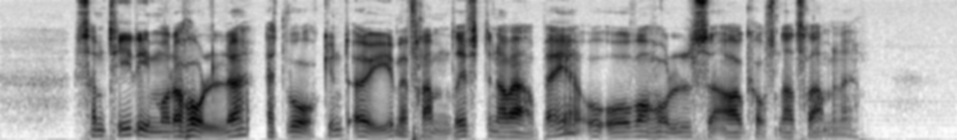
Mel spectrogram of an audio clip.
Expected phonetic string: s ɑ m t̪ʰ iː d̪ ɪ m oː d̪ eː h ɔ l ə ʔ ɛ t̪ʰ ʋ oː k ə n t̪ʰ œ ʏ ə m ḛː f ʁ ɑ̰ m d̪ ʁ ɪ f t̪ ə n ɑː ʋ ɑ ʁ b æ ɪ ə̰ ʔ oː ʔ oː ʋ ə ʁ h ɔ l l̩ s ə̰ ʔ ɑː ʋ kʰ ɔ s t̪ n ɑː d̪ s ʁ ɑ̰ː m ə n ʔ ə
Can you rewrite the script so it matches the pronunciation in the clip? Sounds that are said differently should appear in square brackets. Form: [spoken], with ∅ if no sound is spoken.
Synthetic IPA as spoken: s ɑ m t̪ʰ iː d̪ ɪ m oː d̪ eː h ɔ l ə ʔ ɛ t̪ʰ ʋ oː k ə n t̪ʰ œ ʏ ə m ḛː f ʁ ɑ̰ m d̪ ʁ ɪ f t̪ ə n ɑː ʋ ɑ ʁ b æ ɪ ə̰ ʔ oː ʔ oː ʋ ə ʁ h ɔ l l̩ s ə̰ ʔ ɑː ʋ kʰ ɔ s t̪ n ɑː d̪ s ʁ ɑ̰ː m ə n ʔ ə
